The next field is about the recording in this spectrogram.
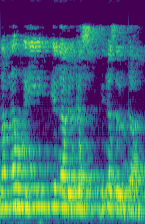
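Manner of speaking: ordinary talk, nothing marked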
